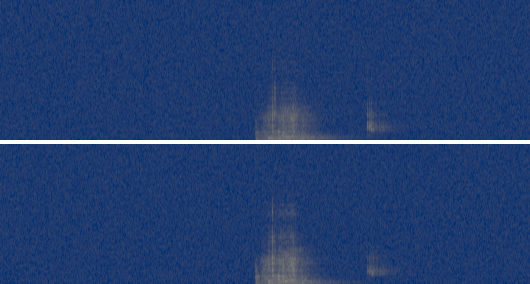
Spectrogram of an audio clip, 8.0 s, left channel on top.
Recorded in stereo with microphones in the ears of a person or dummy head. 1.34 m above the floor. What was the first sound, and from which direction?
A drawer, 25° right (ahead or behind).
